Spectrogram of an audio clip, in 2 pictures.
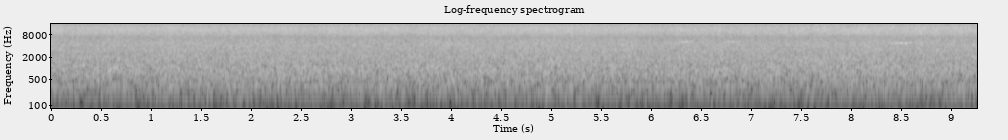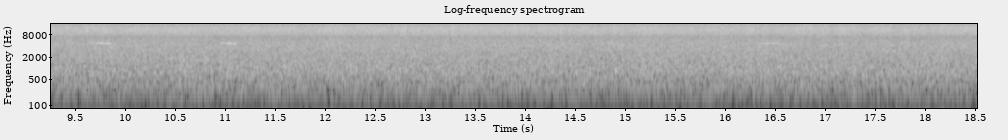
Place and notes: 玉門關, 種瓜坑, Puli Township - Stream sound
Stream sound
Zoom H2n MS+XY
Nantou County, Taiwan, 26 March 2016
